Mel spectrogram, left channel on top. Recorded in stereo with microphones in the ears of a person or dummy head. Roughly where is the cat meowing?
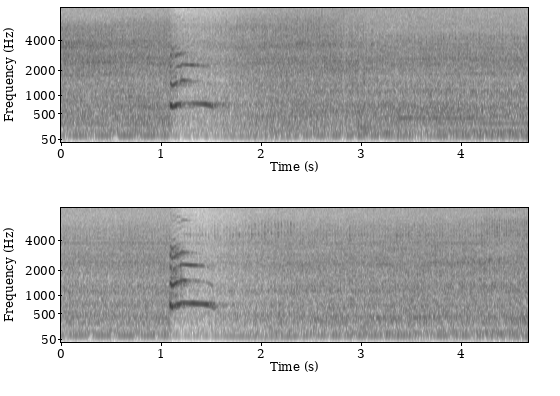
Right.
